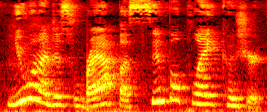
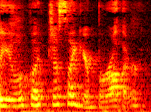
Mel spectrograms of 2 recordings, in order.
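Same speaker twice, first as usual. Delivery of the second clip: usual speaking voice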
